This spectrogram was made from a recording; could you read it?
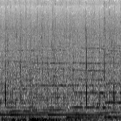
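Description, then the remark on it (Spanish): Steady rain falls continuously, a dense hiss of water with scattered sharper drops tapping on a surface, at a moderate, even level throughout with no voices. “Y entonces la lluvia empezó a caer.”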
